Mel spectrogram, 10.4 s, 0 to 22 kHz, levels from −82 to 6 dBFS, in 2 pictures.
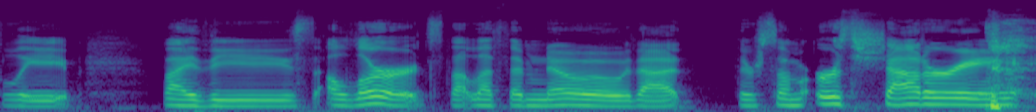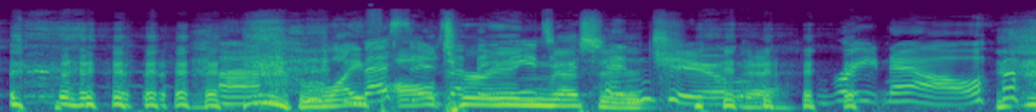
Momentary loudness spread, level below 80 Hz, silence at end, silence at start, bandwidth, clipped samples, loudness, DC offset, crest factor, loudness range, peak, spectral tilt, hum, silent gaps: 15 LU; -40 dBFS; 0 s; 0 s; 15.5 kHz; under 0.1%; -18 LUFS; under 0.1%; 16 dB; 10 LU; -4 dBFS; -5 dB/octave; none; none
